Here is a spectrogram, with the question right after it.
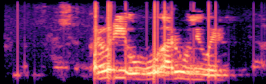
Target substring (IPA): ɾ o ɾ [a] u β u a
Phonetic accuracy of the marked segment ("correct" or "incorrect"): incorrect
